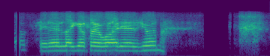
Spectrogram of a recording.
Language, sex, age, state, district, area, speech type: Kashmiri, male, 45-60, Jammu and Kashmir, Ganderbal, rural, conversation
